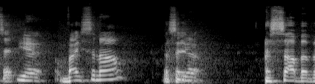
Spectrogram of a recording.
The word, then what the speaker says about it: Wassenaar: I think so I pronounce it. Yeah. Wassenaar?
